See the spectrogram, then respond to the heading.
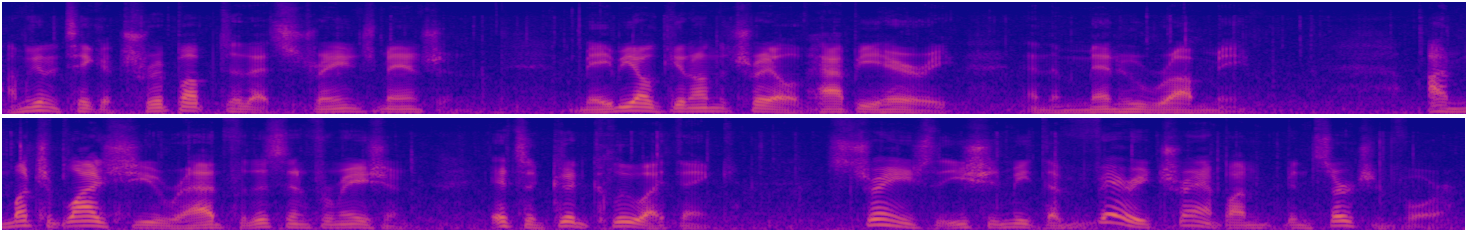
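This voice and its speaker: A man's voice: low-pitched, big pitch swings, normal speed, fairly bright tone, a little hiss or hum, heavily acted. A man playing an eager, earnest young male inventor in a storybook reading. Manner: exclaiming, earnest.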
